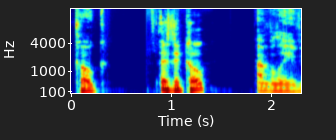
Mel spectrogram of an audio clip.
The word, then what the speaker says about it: Koch: I believe it's pronounced Coke.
